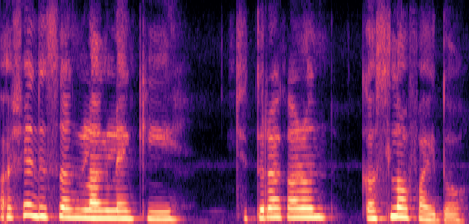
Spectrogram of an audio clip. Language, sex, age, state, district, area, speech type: Goan Konkani, female, 18-30, Goa, Salcete, rural, spontaneous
